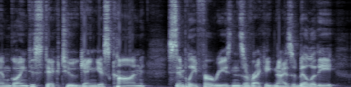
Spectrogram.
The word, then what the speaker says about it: Chinggis Khan: And by the way, I am reliably informed the actual Mongolian pronunciation is closer to Chinggis Khan, but I am going to stick to Genghis Khan, simply for reasons of recognizability.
